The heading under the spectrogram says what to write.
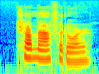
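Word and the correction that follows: Tralfamadore: Oh, Trelfamador. Trelfamador. – Okay. – That's what it is.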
